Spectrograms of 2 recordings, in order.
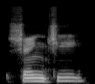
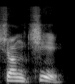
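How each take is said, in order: First: The name is said with anglicized English sounds. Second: The name is said with Chinese-style sounds. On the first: "I've gotten used to saying it like Shang-Chi" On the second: "if I'm trying to speak Chinese, then I'm going to try to s- say like Shang-Chi"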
